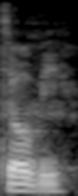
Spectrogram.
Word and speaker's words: Tobe: Can you pronounce it how you would pronounce it, Tobe? In Dutch? Tobe. Whoa, sounded the same to me. What about what's an acceptable way for us dumb Americans to say it? I don't mind Toby.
